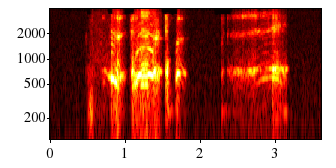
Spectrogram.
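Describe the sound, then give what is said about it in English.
During a deliverance prayer in Jesus' name, a person coughs as told to cough it out: a run of rough, voiced coughing bursts, two longer hacks followed by two short ones, then a drawn-out strained groan-like cough. Moderately loud, with no talking over it. “Cough it out now.”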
